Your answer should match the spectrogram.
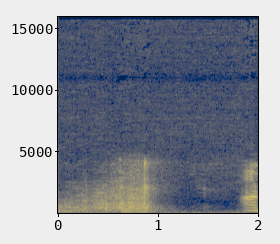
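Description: Radio-drama sound effect of a cabin door scraping open, a noisy rasp of about a second that builds and cuts off sharply.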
